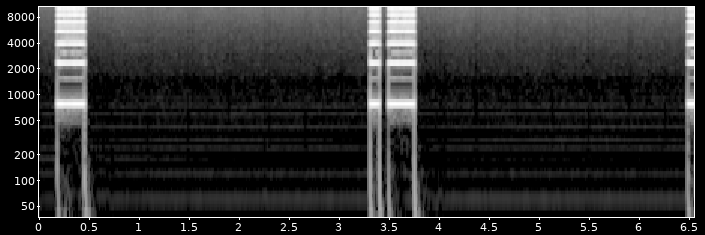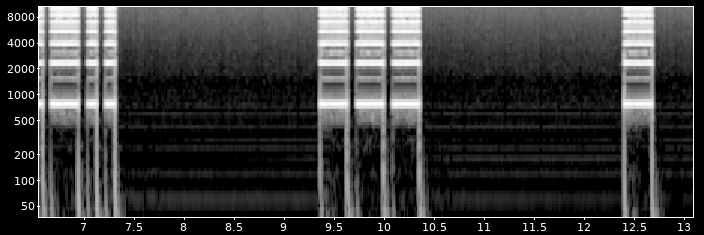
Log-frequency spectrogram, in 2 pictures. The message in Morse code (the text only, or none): T A LOT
